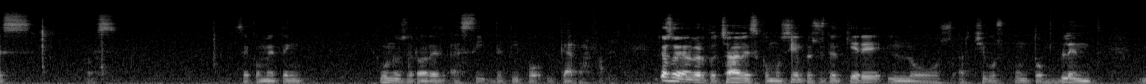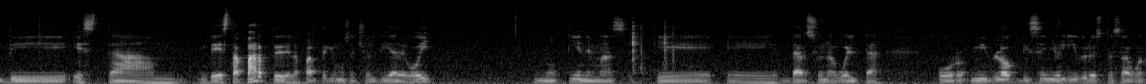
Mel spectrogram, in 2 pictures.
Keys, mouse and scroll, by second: 0.2 shift+middle click, 0.9-1.4 shift+scroll up 3, 1.9-3.6 shift+drag, 15.2 right click, 17.5 r, 17.8 x, 19.3 click.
